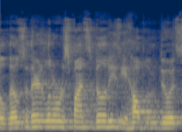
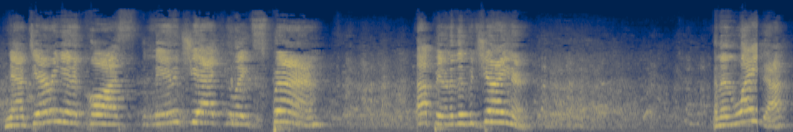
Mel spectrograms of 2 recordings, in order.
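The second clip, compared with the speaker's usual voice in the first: Boston teacher; 11 semitones higher than usual. Retold or imitated. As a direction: lecture the kids like a brassy Boston teacher. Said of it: "She's like".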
